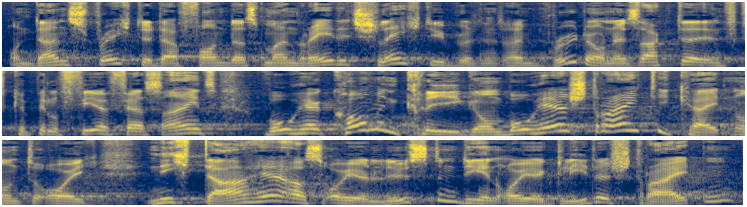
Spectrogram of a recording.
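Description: A man's voice: fairly high pitch, big pitch swings, moderate pace, few pauses, darkish tone. A man preaching a sermon, working through Bible verses and asking the congregation rhetorical questions. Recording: long hall reverb.

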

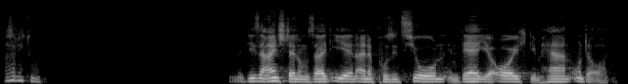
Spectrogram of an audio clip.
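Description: A man preaching a sermon, addressing the congregation directly. He stresses some phrases loudly and drops others low and quiet. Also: brisk. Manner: emphatic, swings between loud stresses and quiet low phrases.

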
